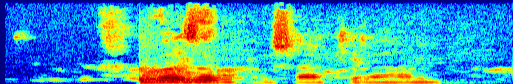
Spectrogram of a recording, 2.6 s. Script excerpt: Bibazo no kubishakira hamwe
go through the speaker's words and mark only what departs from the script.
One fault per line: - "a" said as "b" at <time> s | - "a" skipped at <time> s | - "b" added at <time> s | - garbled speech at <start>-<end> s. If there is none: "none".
none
